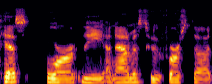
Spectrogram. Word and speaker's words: His: known by the way as the bundle of hiss it's actually pronounced hiss for the anatomist who first described it but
